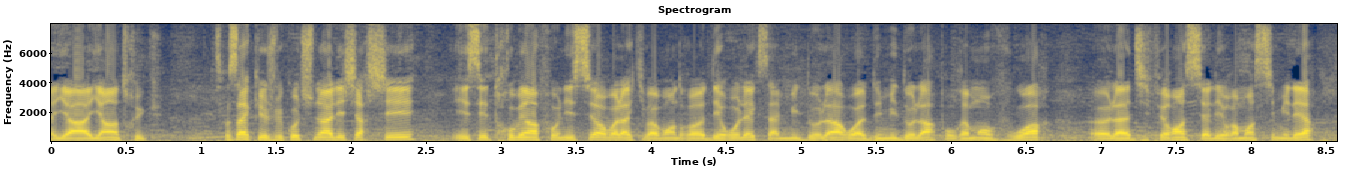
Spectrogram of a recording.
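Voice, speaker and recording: Shopping through busy market stalls, a medium-pitched vlogger reviews the goods and speaks to his viewers in casual, slangy French, thinking aloud. A hidden mic records him candidly on location. Background music can be heard.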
